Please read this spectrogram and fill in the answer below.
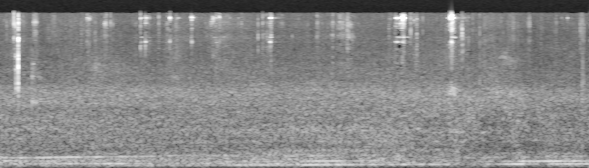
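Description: A motor vehicle's engine running steadily as a low hum, with scattered faint clicks over it.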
